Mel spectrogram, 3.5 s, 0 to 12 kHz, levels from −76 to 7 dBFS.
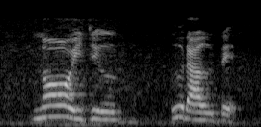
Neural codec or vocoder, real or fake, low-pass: none; real; 7.2 kHz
